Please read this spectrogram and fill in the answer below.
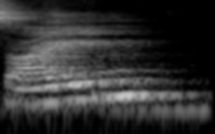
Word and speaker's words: sine: The full form of sine is sine. These are abbreviated forms. Please don't pronounce this as sin theta. It is sine theta.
